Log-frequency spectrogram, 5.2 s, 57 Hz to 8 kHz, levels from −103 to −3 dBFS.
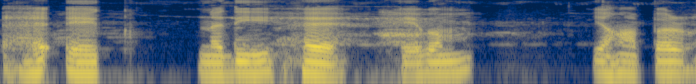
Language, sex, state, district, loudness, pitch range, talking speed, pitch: Hindi, male, Bihar, Saran, -21 LUFS, 105-110 Hz, 90 wpm, 110 Hz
